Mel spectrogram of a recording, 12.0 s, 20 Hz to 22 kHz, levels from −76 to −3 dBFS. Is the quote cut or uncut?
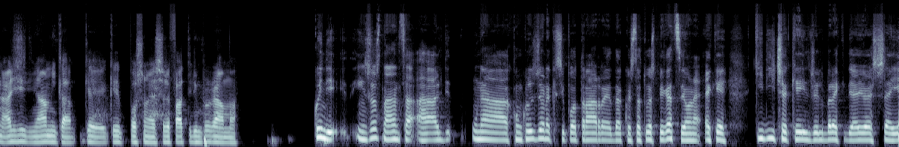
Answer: uncut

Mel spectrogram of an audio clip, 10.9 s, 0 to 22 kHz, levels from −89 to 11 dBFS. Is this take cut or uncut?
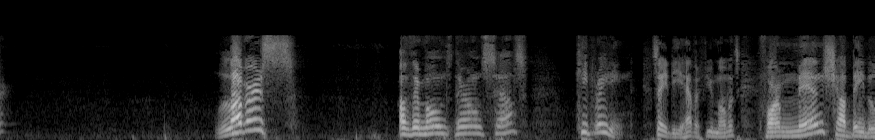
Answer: cut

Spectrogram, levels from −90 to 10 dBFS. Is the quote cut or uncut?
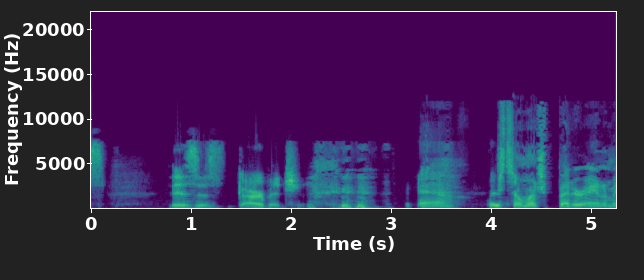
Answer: uncut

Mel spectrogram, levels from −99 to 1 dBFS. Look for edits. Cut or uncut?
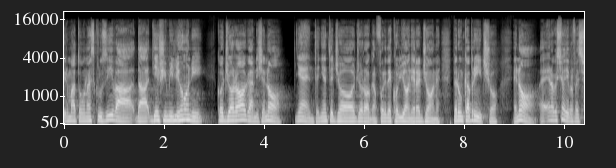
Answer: uncut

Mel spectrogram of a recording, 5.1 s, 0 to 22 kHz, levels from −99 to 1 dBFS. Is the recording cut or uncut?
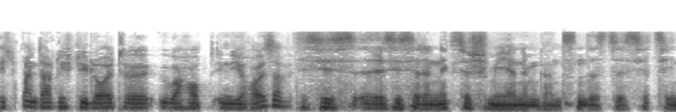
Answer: cut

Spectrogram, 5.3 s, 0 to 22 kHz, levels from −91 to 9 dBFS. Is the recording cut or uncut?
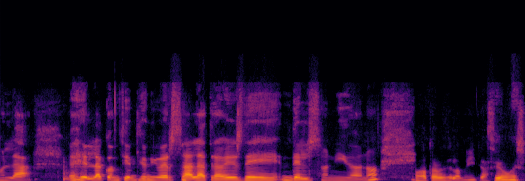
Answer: cut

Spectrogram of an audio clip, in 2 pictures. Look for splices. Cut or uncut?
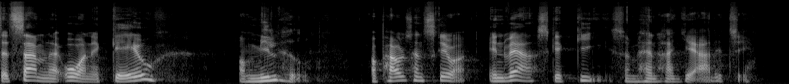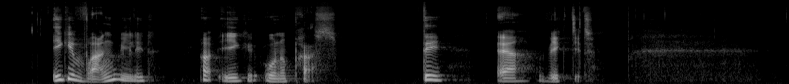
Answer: uncut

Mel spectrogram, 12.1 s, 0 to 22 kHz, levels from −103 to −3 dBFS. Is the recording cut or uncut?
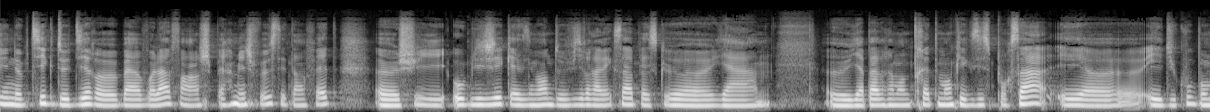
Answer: uncut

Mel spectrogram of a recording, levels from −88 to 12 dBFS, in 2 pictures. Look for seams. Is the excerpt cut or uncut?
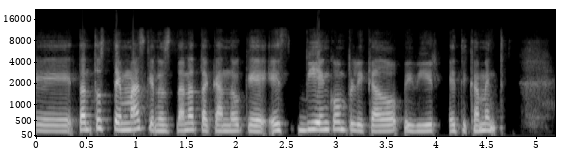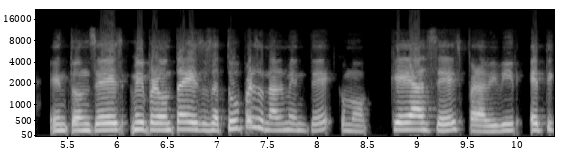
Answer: uncut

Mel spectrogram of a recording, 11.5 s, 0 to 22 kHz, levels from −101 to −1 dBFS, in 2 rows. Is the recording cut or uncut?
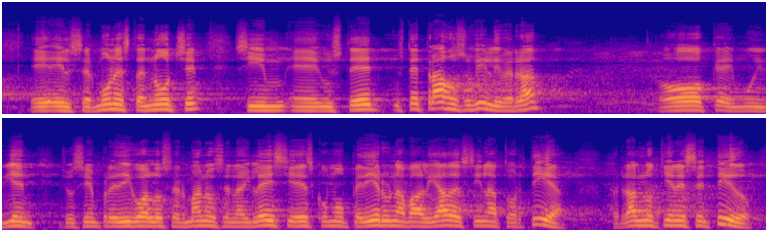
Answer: uncut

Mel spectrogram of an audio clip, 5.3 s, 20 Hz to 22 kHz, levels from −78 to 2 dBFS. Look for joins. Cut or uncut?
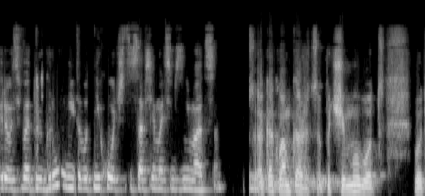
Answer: cut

